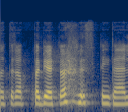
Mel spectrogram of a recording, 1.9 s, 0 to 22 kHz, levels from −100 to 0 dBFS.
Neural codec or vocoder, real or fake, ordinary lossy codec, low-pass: codec, 44.1 kHz, 1.7 kbps, Pupu-Codec; fake; Opus, 32 kbps; 10.8 kHz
